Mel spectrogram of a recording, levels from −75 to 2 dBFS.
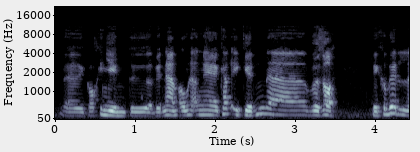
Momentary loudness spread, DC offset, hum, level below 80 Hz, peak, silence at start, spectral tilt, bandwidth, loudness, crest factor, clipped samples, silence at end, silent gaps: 9 LU; under 0.1%; none; -68 dBFS; -4 dBFS; 0.1 s; -5.5 dB/octave; 11.5 kHz; -25 LUFS; 20 dB; under 0.1%; 0 s; none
